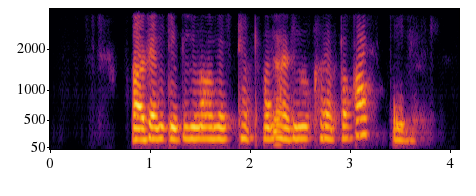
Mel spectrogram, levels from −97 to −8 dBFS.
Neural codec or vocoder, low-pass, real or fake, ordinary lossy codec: codec, 16 kHz, 1 kbps, FreqCodec, smaller model; 3.6 kHz; fake; Opus, 64 kbps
